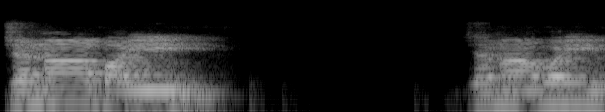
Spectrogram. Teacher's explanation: जीभ दाताबरोबरच टाळूला लागाय त्याला दंत तालव्य म्हणायचं · जनाबाई शब्दातल्या ज चा उच्चार करताना जीभ टाळू बरोबर दाता लागते, म्हणून हा शब्द जो आहे त्यातला ज हा दंत तालव्य, दंत तालव्य.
